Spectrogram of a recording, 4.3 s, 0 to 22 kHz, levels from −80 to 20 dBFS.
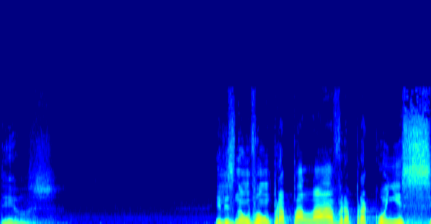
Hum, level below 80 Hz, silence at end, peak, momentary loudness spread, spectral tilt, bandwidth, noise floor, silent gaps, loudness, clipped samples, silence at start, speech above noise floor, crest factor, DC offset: none; -52 dBFS; 0 s; -8 dBFS; 13 LU; -5.5 dB/octave; 13.5 kHz; -69 dBFS; none; -25 LUFS; under 0.1%; 0 s; 44 dB; 20 dB; under 0.1%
